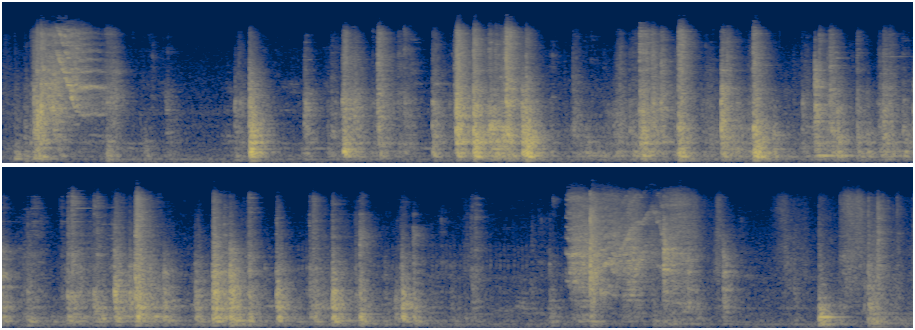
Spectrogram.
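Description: Kitchen handling sounds: a run of irregular knocks and clatter, with a longer rustling hiss near the start and another about fifteen seconds in.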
